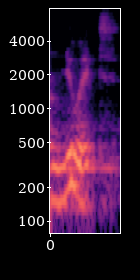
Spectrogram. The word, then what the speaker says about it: Nut: In Egypt, it was, I want to say her name is pronounced Nut or Nuit. It's usually spelled N-U-T like nut, but it's not nut. I think it's Nut.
